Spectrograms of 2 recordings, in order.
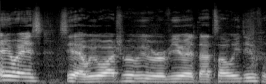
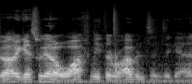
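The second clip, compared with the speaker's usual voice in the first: ordinary talk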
